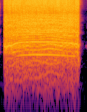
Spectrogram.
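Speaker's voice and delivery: short mock yell of pain; imitated scream. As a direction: throw out his cry as a brief yell. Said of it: "He said".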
